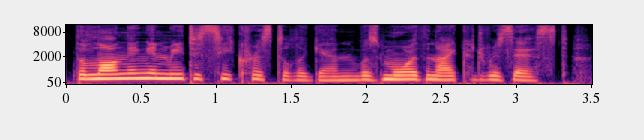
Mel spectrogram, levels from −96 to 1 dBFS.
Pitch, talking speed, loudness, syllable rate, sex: 190 Hz, 240 wpm, -18 LUFS, 5.6 syllables/s, female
